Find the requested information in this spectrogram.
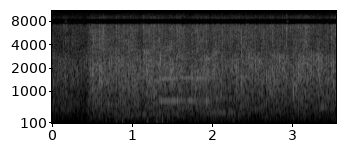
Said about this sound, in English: Oh, praise the Lord. Somebody give a hand clap of praise to Him.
